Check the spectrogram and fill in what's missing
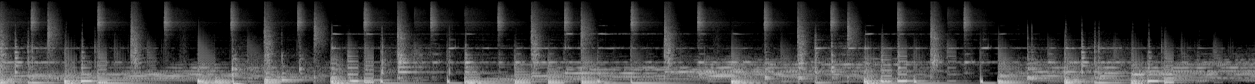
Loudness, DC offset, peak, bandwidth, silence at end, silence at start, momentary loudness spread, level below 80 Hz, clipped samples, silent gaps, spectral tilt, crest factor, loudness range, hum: -23 LUFS; under 0.1%; -4 dBFS; over 20 kHz; 0 s; 0 s; 6 LU; -28 dBFS; under 0.1%; none; -5.5 dB/octave; 18 dB; 1 LU; none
